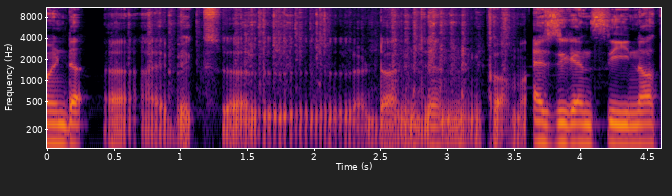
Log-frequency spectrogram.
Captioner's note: 1980’s typewriter noises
